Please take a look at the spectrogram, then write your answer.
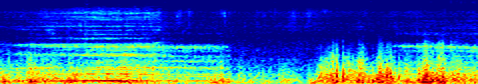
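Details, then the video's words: Irish cow lowing in a long, level, low moo lasting about two seconds, followed by rough rustling and scuffing noises. "Irish mooing cow (Irlandzka mucząca krowa)"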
